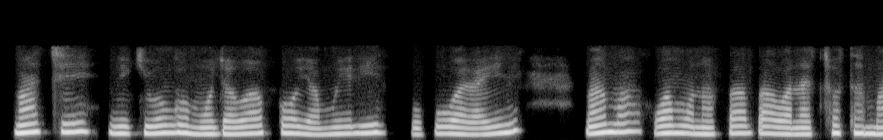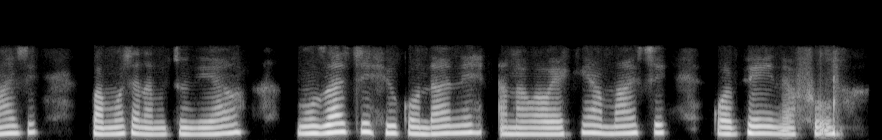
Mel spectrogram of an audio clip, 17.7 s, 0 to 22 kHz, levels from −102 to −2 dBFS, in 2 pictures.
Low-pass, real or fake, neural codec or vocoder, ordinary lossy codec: 5.4 kHz; fake; codec, 24 kHz, 1.2 kbps, DualCodec; Opus, 32 kbps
